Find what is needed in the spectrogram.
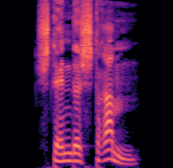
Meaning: first/third-person singular subjunctive II of strammstehen
- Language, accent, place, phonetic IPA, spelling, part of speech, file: German, Germany, Berlin, [ˌʃtɛndə ˈʃtʁam], stände stramm, verb, De-stände stramm.ogg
